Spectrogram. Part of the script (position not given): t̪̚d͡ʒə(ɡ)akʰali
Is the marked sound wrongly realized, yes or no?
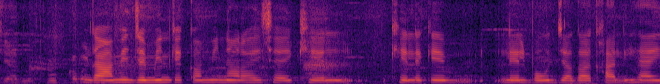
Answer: no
